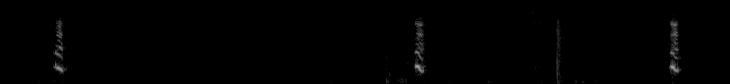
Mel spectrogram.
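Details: Hiccups: three brief, sharp, squeaky bursts a few seconds apart with quiet between them.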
